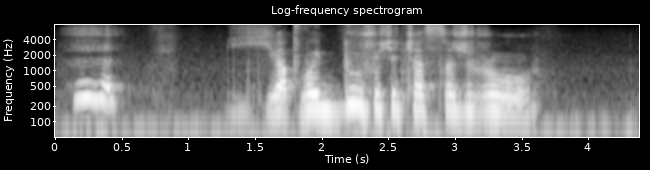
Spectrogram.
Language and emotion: Russian, angry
